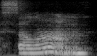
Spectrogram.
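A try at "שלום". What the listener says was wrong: It has an H, creative. Shalom. Not shalom.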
